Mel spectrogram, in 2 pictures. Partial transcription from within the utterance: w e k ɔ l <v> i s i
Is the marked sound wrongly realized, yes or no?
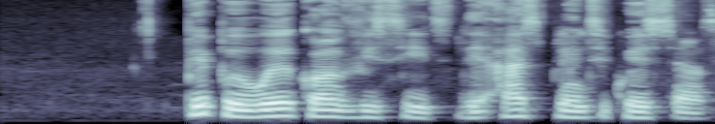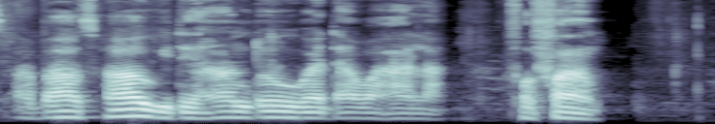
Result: no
